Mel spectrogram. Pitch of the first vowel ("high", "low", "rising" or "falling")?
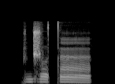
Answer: falling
